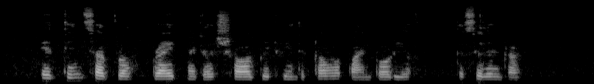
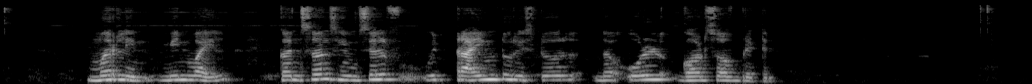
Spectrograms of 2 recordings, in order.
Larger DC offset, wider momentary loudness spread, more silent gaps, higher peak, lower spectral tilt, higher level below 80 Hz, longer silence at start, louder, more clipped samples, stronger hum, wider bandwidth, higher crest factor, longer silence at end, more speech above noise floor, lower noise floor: neither; second, 11 LU vs 20 LU; neither; second, -12 dBFS vs -4 dBFS; second, -1 dB/octave vs -4.5 dB/octave; second, -86 dBFS vs -68 dBFS; first, 0.4 s vs 0.05 s; second, -31 LUFS vs -24 LUFS; neither; neither; about the same, 15.5 kHz vs 16.5 kHz; about the same, 22 dB vs 22 dB; first, 0.75 s vs 0.4 s; second, 35 dB vs 49 dB; second, -66 dBFS vs -73 dBFS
